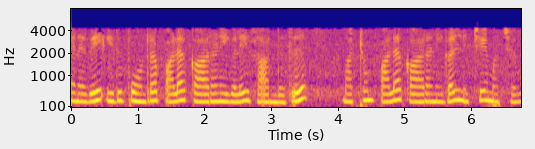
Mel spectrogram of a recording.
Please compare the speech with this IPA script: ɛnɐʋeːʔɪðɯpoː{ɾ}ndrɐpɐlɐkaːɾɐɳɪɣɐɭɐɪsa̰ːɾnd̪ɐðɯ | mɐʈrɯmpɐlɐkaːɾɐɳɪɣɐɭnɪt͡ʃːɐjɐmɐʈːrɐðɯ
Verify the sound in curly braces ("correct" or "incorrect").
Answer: incorrect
